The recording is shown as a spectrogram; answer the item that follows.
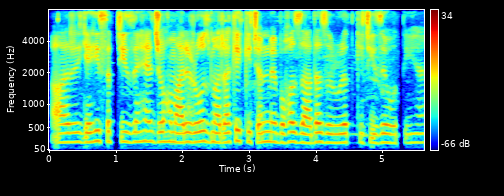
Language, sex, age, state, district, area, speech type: Urdu, female, 18-30, Uttar Pradesh, Lucknow, urban, spontaneous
